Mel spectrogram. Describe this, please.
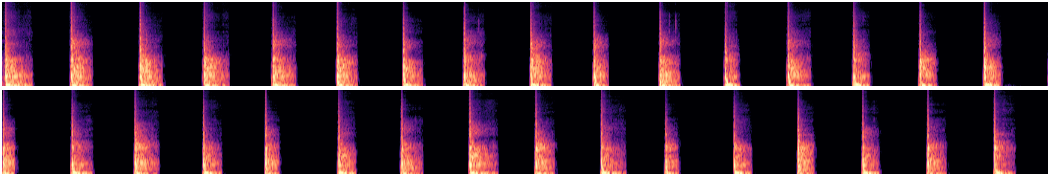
Stomping on wood
stomping on longboard on floor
